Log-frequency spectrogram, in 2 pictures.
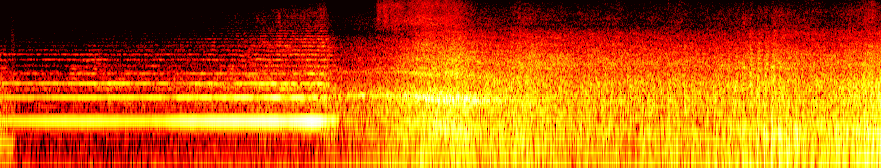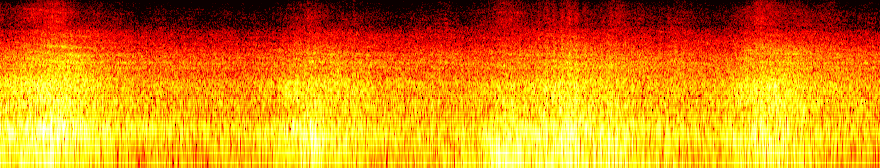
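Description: A locomotive horn held for about four seconds as the Secunderabad Rajdhani Express approaches, then the rush and rattle of the express train passing at speed, its wheel clatter swelling and fading several times.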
